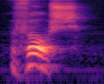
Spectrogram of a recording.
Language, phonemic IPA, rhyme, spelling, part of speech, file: Dutch, /voːs/, -oːs, voos, adjective, Nl-voos.ogg
- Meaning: 1. weak, feeble, unsteady 2. numb, insensitive, insensible (without (sense of) physical feeling) 3. weak, soft, spongy, porous 4. lethargic, unenergetic 5. immoral, rotten, corrupt, evil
